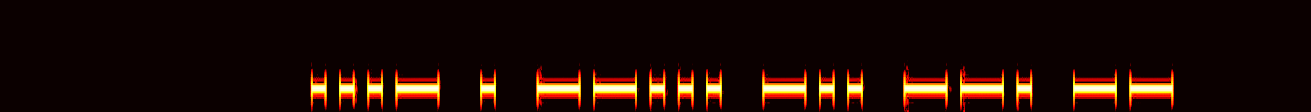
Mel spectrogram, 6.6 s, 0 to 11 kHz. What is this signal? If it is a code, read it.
Morse code, heard as a keyed tone, about 17 wpm, 700 Hz. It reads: VE7DGM
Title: DXCC-100 Call Signs - 6 Characters - Repeated 2x - 17wpm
